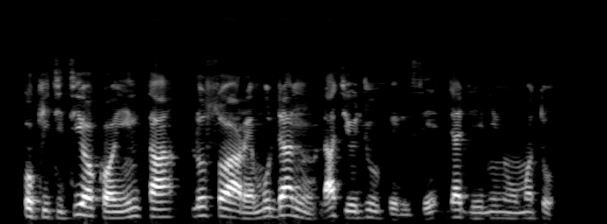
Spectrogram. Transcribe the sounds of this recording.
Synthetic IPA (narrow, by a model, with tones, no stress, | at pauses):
o˨ki˨ti˨ti˨˦ɔ˧kɔ˨j̃ĩ˨˦n̩˦ta˧lo˦sɔ˦a˨ɾɛ˨mũ˦da˦nũ˨la˨˦ti˧o˧d͡ʒu˦u˨fe˨ɾi˨se˨˦d͡ʒa˦de˧nĩ˦nũ˦˧mɔ̃˦to˦˨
